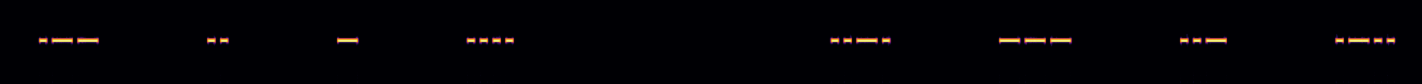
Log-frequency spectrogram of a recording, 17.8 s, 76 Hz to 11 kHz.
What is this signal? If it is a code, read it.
Morse code, heard as a keyed tone, about 15 wpm, spaced as for 5 wpm, 1000 Hz. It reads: WITH FOUL
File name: qotdfiles / 5wpm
